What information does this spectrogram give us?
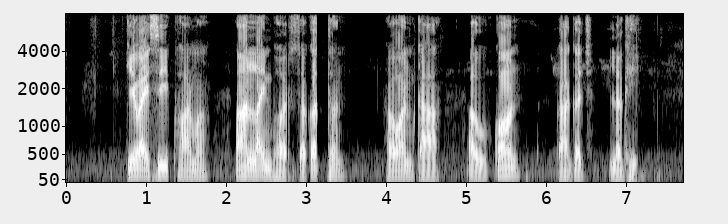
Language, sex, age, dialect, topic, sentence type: Chhattisgarhi, male, 18-24, Northern/Bhandar, banking, question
